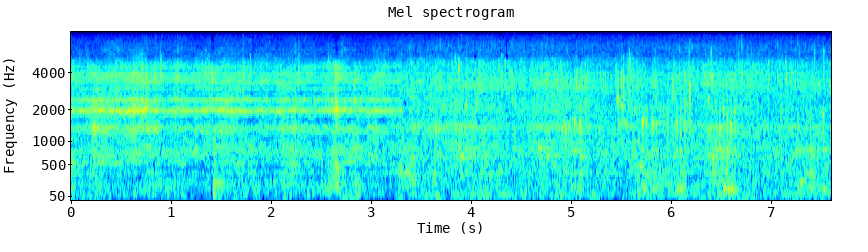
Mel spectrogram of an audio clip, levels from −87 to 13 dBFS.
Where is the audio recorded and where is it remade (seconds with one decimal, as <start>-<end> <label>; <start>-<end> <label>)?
0.0-3.3 remade; 3.3-7.6 recorded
